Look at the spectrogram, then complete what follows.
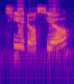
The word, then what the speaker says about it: Teodosio: So, my name is Teodosio and that's spelled A M I T E O D O S I O. And I just use um my full name Toddio for my business name.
